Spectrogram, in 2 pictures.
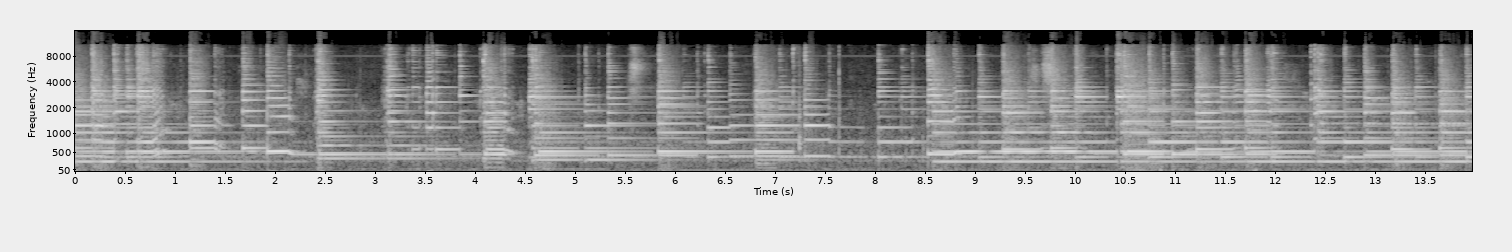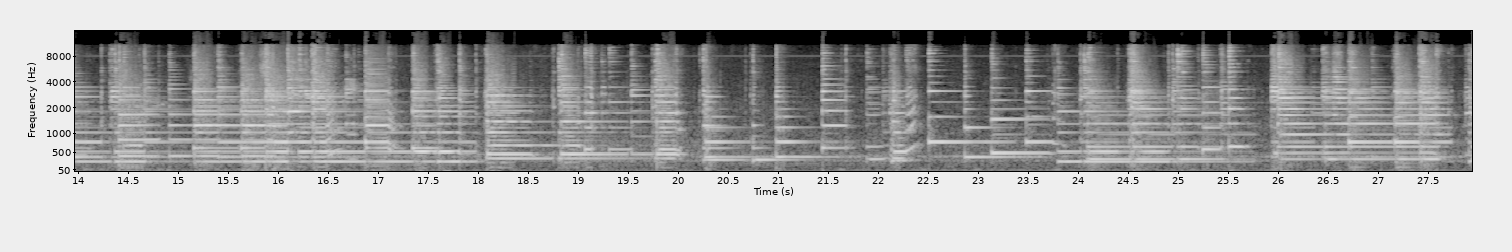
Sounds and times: Guitar: 0.0s - 27.9s.

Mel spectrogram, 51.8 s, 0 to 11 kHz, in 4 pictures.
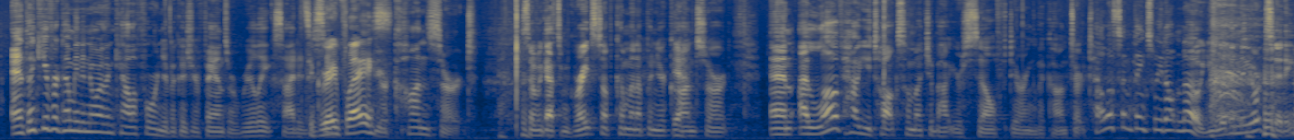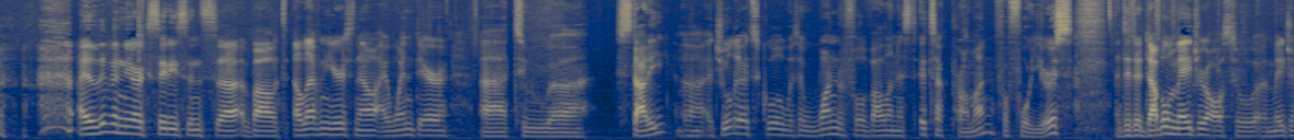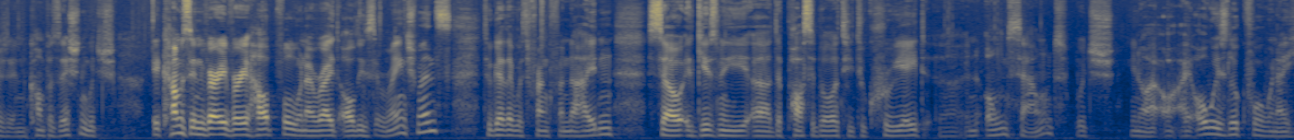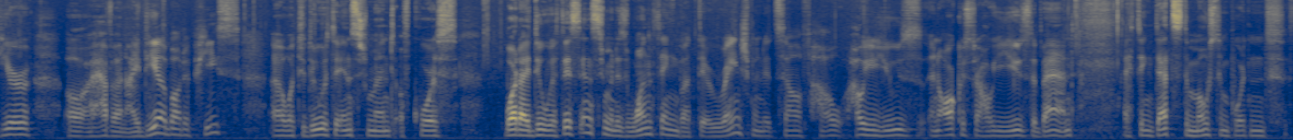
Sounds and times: Speech: 0.1s - 13.0s, 13.7s - 51.7s.

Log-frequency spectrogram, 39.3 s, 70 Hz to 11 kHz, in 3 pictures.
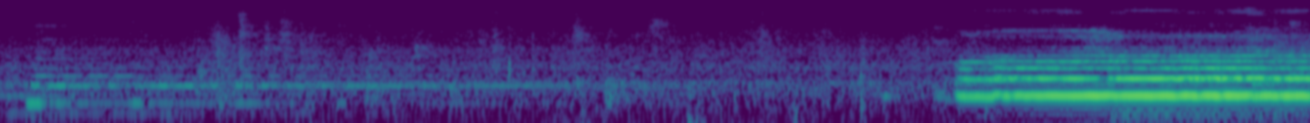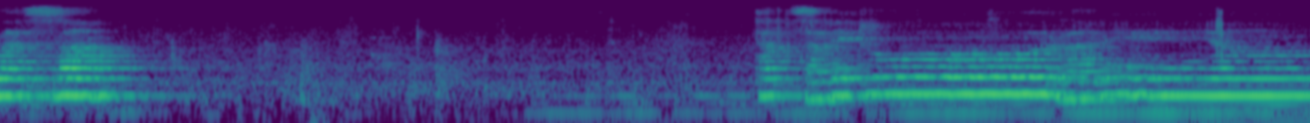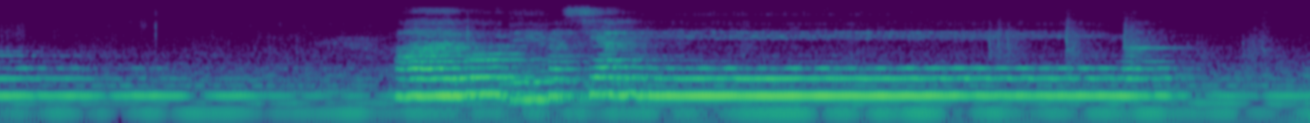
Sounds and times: Mantra: 9.5s - 14.7s, 20.6s - 28.9s, 30.1s - 39.3s.

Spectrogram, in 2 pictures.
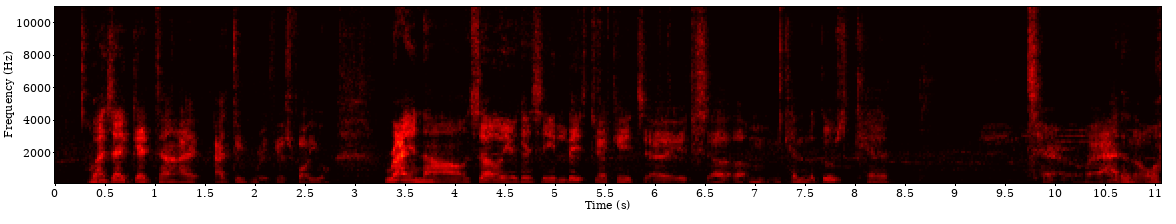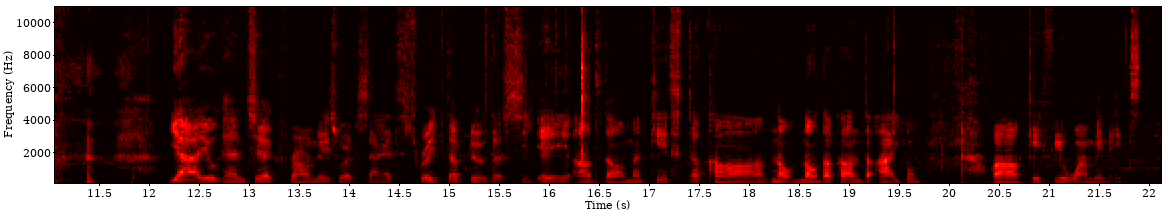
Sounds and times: Speech: 0.3s - 8.4s, 9.7s - 11.1s, 12.2s - 19.8s, 20.4s - 22.0s.

